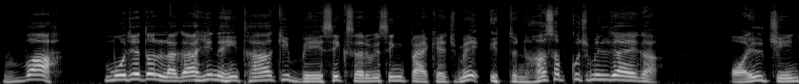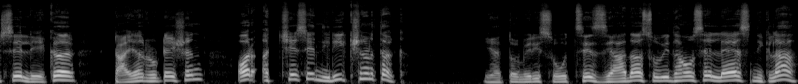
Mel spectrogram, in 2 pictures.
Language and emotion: Hindi, surprised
